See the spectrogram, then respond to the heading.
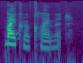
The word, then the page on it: microclimate: American English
